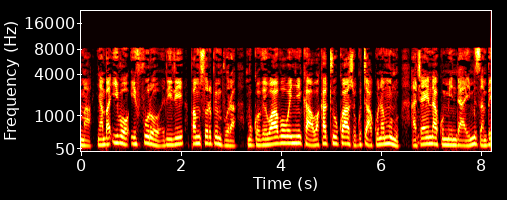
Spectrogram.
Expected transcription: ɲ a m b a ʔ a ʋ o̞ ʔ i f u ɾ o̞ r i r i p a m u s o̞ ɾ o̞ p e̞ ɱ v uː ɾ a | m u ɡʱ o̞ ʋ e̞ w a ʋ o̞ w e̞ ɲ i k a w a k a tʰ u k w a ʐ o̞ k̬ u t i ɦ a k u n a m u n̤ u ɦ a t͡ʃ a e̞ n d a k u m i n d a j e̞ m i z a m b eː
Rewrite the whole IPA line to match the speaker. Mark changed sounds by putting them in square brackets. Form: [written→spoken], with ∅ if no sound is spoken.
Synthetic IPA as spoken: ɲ a m b a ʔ [a→i] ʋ o̞ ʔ i f u ɾ o̞ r i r i p a m u s o̞ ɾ o̞ p e̞ ɱ v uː ɾ a | m u ɡʱ o̞ ʋ e̞ w a ʋ o̞ w e̞ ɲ i k a w a k a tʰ u k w a ʐ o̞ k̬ u t i ɦ a k u n a m u n̤ u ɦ a t͡ʃ a e̞ n d a k u m i n d a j e̞ m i z a m b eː

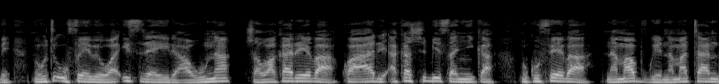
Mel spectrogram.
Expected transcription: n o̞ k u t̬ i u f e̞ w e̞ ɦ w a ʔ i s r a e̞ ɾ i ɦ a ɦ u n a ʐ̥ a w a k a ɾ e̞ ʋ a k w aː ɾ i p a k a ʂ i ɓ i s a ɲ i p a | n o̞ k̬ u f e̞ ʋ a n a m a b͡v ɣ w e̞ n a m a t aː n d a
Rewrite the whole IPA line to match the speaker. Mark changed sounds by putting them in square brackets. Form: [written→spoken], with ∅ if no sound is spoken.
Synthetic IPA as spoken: n o̞ k u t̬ i u f e̞ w e̞ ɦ w a ʔ i s r a e̞ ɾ i ɦ a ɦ u n a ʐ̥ a w a k a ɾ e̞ ʋ a k w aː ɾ i [p→ʔ] a k a ʂ i ɓ i s a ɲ i [p→k] a | n o̞ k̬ u f e̞ ʋ a n a m a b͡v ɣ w e̞ n a m a t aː n d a

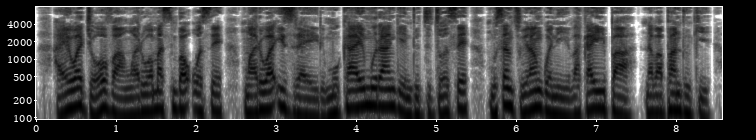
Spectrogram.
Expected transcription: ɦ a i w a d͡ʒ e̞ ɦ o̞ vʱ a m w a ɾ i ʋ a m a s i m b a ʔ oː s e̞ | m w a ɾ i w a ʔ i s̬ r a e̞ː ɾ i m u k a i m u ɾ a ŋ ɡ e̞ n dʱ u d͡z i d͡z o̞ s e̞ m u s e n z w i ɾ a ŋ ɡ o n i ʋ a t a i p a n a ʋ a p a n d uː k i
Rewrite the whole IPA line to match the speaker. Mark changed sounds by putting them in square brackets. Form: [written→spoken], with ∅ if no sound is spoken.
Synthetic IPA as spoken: ɦ a i w a d͡ʒ e̞ ɦ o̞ vʱ a m w a ɾ i [ʋ→w] a m a s i m b a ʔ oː s e̞ | m w a ɾ i w a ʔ i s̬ r a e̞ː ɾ i m u k a i m u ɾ a ŋ ɡ e̞ n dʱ u d͡z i d͡z o̞ s e̞ m u s [e→a] n z w i ɾ a ŋ ɡ o n i ʋ a [t→k] a i p a n a ʋ a p a n d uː k i

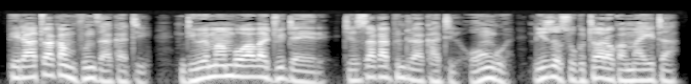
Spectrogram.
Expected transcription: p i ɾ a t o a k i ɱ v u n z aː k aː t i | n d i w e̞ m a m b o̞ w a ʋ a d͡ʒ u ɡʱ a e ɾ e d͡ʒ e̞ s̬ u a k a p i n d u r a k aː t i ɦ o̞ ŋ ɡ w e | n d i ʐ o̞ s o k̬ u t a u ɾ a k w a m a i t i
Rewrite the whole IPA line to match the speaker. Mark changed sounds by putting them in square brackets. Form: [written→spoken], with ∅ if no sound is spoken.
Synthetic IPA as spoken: p i ɾ a t o a k [i→a] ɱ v u n z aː k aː t i | n d i w e̞ m a m b o̞ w a ʋ a d͡ʒ u [ɡʱ→dʱ] a e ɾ e d͡ʒ e̞ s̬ u a k a p i n d u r a k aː t i ɦ o̞ ŋ ɡ w e | n d i ʐ o̞ s o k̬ u t a u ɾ a k w a m a [i→iː] t [i→a]

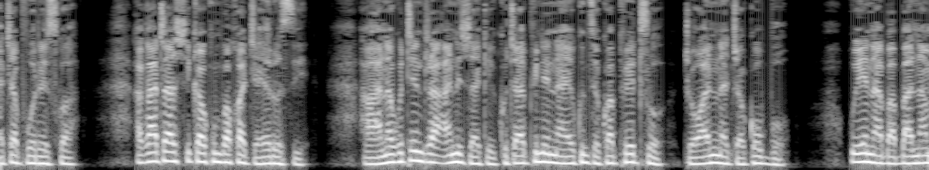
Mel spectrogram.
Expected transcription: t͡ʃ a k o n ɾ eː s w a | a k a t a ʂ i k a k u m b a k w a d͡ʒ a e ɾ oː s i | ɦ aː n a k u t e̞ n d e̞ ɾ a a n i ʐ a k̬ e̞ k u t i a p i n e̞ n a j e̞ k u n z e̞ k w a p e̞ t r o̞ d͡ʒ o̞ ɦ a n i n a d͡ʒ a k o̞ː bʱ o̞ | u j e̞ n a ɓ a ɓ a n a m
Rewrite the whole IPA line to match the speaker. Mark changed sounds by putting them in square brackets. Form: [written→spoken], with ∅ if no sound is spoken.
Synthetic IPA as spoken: t͡ʃ a [k→p] o [n→∅] ɾ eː s w a | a k a t a ʂ i k a k u m b a k w a d͡ʒ a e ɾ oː s i | ɦ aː n a k u t e̞ n d e̞ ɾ a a n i ʐ a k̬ e̞ k u t i a p i n e̞ n a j e̞ k u n z e̞ k w a p e̞ t r o̞ d͡ʒ o̞ ɦ a n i n a d͡ʒ a k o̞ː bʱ o̞ | u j e̞ n a ɓ a ɓ a n a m

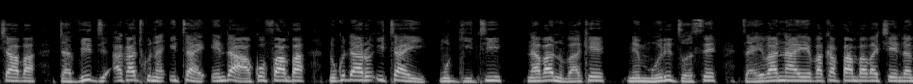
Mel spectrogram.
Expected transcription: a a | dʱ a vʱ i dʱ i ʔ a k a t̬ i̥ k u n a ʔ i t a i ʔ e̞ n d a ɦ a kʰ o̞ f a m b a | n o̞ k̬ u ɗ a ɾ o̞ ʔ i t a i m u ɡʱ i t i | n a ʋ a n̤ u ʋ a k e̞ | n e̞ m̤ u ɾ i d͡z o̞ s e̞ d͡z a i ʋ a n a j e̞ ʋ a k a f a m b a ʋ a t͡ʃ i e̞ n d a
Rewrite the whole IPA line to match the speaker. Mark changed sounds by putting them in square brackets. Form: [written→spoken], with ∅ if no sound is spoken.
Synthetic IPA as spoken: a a | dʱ a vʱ i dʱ i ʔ a k a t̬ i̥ k u n a ʔ i t a i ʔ e̞ n d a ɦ a [kʰ→k] o̞ f a m b a | n o̞ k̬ u ɗ a ɾ o̞ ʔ i t a i m u ɡʱ i t i | n a ʋ a n̤ u ʋ a k e̞ | n e̞ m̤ u ɾ i d͡z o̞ s e̞ d͡z a i ʋ a n a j e̞ ʋ a k a f a m b a ʋ a t͡ʃ i e̞ n d a

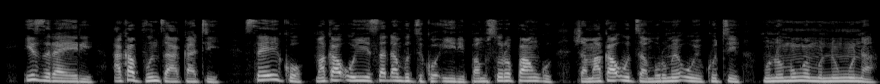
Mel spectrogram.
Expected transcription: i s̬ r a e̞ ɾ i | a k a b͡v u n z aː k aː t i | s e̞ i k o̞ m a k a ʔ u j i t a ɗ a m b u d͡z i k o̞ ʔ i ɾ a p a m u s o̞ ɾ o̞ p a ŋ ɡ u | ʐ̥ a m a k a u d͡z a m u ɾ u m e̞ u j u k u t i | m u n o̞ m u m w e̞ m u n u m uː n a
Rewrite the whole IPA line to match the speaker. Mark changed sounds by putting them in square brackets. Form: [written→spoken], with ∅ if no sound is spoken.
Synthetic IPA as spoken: i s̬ r a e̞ ɾ i | a k a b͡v u n z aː k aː t i | s e̞ i k o̞ m a k a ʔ u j i [t→s] a ɗ a m b u d͡z i k o̞ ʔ i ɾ [a→i] p a m u s o̞ ɾ o̞ p a ŋ ɡ u | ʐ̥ a m a k a u d͡z a m u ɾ u m e̞ u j u k u t i | m u n o̞ m u m w e̞ m u n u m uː n a

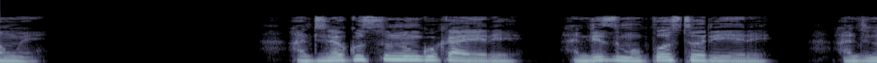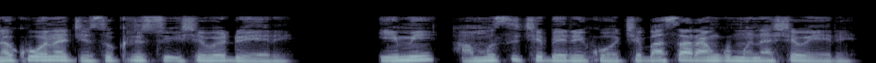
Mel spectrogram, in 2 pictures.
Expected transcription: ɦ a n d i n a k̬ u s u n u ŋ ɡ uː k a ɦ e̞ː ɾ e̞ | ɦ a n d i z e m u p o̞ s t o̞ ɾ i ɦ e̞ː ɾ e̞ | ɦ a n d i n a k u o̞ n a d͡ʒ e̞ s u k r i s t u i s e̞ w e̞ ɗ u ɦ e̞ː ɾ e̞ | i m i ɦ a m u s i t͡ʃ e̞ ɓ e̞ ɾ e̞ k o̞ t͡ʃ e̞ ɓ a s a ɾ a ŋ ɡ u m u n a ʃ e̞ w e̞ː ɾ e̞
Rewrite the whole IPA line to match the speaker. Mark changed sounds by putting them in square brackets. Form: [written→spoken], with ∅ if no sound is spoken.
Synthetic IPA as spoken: ɦ a n d i n a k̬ u s u n u ŋ ɡ [uː→u] k a ɦ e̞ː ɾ e̞ | ɦ a n d i z [e→i] m u p o̞ s t o̞ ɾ i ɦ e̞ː ɾ e̞ | ɦ a n d i n a k u o̞ n a d͡ʒ e̞ s u k r i s t u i [s→ʃ] e̞ w e̞ ɗ u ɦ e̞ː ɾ e̞ | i m i ɦ a m u s i t͡ʃ e̞ ɓ e̞ ɾ e̞ k o̞ t͡ʃ e̞ ɓ a s a ɾ a ŋ ɡ u m u n a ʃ e̞ w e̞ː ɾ e̞

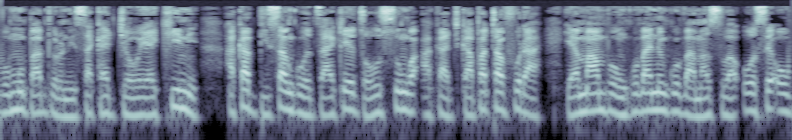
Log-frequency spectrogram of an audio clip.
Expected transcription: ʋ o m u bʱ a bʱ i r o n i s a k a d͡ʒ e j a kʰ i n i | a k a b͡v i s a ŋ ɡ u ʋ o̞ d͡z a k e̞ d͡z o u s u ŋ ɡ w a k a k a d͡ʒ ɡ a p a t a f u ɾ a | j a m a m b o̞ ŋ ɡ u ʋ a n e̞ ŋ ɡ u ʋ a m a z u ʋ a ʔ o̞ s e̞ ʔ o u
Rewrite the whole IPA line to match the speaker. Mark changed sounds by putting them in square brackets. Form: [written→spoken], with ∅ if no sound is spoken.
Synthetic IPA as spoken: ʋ o m u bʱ a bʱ i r o n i s a k a d͡ʒ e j a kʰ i n i | a k a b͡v i s a ŋ ɡ u ʋ o̞ d͡z a k e̞ d͡z o u s u ŋ ɡ w a [k→ʔ] a k a d͡ʒ ɡ a p a t a f u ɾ a | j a m a m b o̞ ŋ ɡ u ʋ a n e̞ ŋ ɡ u ʋ a m a z u ʋ a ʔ o̞ s e̞ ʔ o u

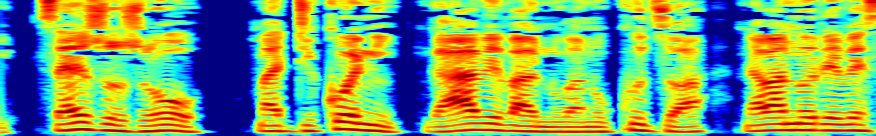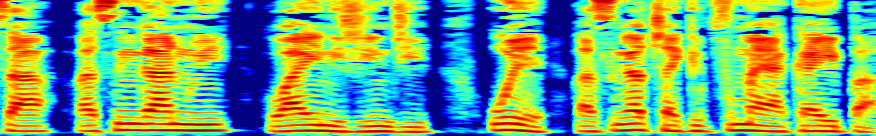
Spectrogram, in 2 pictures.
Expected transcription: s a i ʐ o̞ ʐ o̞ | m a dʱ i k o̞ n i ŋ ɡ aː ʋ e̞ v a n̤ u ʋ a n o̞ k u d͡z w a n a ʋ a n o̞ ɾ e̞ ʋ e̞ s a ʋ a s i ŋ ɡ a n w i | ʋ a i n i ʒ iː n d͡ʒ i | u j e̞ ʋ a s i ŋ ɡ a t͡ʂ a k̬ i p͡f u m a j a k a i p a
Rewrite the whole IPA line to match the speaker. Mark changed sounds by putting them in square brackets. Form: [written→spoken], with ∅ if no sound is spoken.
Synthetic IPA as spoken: s a i ʐ o̞ ʐ o̞ | m a dʱ i k o̞ n i ŋ ɡ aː ʋ e̞ [v→ʋ] a n̤ u ʋ a n o̞ k u d͡z w a n a ʋ a n o̞ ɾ e̞ ʋ e̞ s a ʋ a s i ŋ ɡ a n w i | [ʋ→w] a i n i ʒ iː n d͡ʒ i | u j e̞ ʋ a s i ŋ ɡ a t͡ʂ a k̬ i p͡f u m a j a k a [i→iː] p a

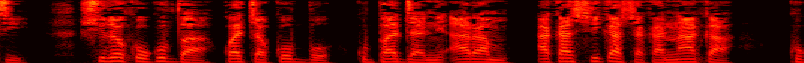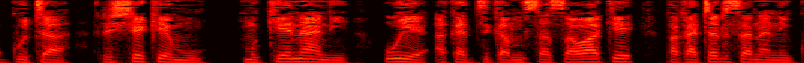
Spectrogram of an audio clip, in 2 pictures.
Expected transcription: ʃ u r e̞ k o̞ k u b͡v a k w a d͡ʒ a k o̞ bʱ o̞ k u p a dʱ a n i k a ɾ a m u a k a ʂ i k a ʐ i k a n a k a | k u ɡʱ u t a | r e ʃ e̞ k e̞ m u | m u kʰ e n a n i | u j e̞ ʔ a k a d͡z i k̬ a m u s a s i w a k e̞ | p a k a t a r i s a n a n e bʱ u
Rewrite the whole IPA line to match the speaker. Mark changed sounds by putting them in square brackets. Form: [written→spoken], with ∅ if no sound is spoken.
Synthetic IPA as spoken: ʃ u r e̞ k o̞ k u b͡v a k w a d͡ʒ a k o̞ bʱ o̞ k u p a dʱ a n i [k→ʔ] a ɾ a m u a k a ʂ i k a ʐ [i→a] k a n a k a | k u ɡʱ u t a | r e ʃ e̞ k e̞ m u | m u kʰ e n a n i | u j e̞ ʔ a k a d͡z i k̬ a m u s a s [i→a] w a k e̞ | p a k a t a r i s a n a n e [bʱ→ɡʱ] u

